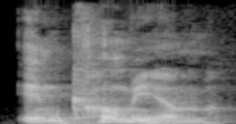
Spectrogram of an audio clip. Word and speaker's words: encomium: fancy word it's called in chromium and that's spelled e-n-c-o-m-i-u-m in i have to say it very carefully in chromium and an encomium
